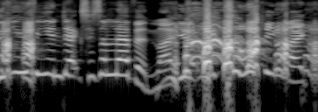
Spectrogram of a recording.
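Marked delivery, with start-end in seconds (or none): 0.0-1.6 put-on smart-kid British accent. Retelling kids in a performance piece waking up smart: put-on british accent. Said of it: "they've got a British accent".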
